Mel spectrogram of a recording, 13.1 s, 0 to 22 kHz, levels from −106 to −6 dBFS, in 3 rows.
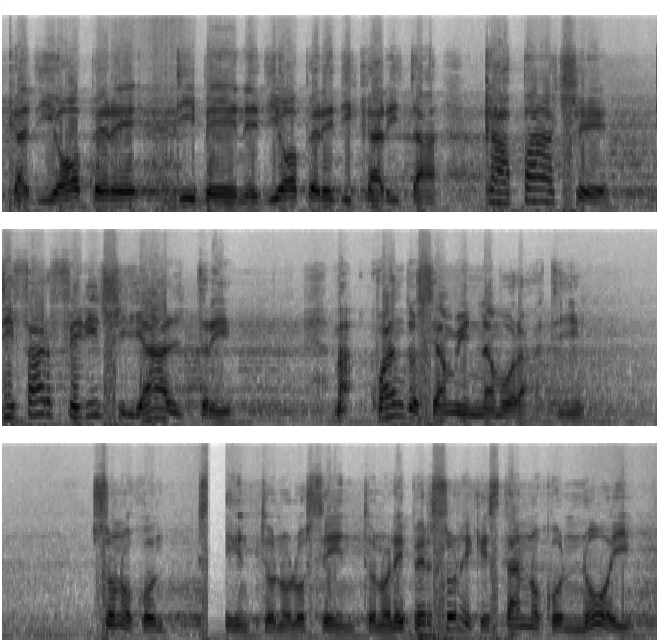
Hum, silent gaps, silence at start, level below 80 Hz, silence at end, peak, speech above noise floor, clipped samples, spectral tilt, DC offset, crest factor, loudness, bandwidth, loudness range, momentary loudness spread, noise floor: none; none; 0 s; -42 dBFS; 0 s; 0 dBFS; 22 dB; under 0.1%; -3.5 dB/octave; under 0.1%; 16 dB; -16 LUFS; 16 kHz; 5 LU; 9 LU; -38 dBFS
